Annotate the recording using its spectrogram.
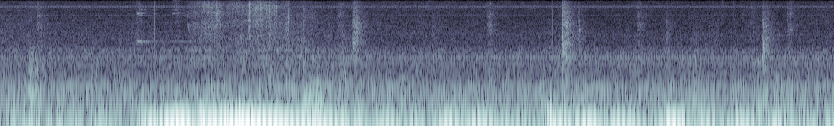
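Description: An elderly woman sips from a mug.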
